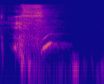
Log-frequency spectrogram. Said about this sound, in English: And uh, I'm gonna sneeze.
